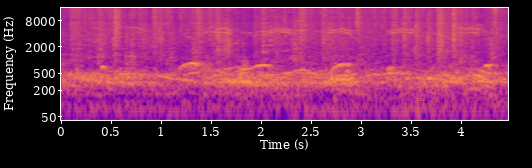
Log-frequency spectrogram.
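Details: Pouter pigeons, a fancy domesticated variety of rock dove with a large inflatable crop, cooing indoors: several birds give overlapping low, rolling coos with short rising-falling notes, a continuous murmuring chorus.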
